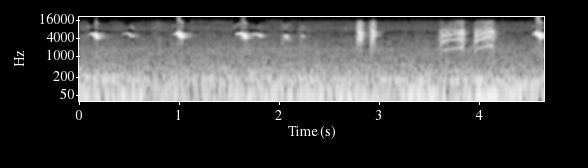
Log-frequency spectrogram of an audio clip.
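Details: Ruby-cheeked sunbird (konin) with gacor full-isian song for masteran: sharp, thin high chirps spaced about half a second apart, with a couple of quick downward-sweeping twittering notes in between.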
